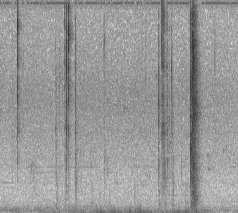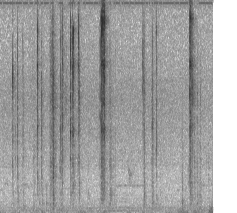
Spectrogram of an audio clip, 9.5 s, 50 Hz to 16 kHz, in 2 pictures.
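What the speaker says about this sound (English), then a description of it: "Take our 10mm socket and a ratchet." A ratchet with a 10mm socket works loose the side mirror fasteners on a 2002-2006 Honda CR-V, giving a run of sharp, fairly close mechanical clicks in irregular bursts over a low background rumble.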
